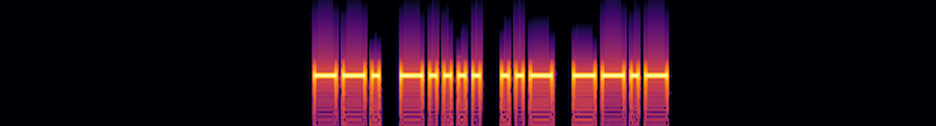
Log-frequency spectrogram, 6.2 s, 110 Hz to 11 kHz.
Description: Morse code, heard as a keyed tone, about 25 wpm, 700 Hz. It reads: G6UQ
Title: DXCC-100 Call Signs - 4 Characters - Repeated 2x - 25wpm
